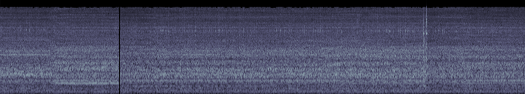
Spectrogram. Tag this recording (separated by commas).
inside a large room or hall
